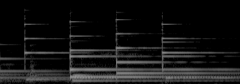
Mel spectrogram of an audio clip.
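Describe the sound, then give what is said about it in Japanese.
Four bright, chiming music box notes from a tune made with free sounds in GarageBand, plucked at an even, unhurried pace, each ringing out and overlapping the next as they gently fade. No voices. “オルゴールで曲作るってどんな感じだろうとかすごい思ってたんだけど。”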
